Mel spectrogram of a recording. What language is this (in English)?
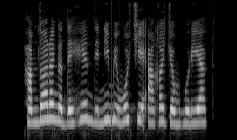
Pashto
